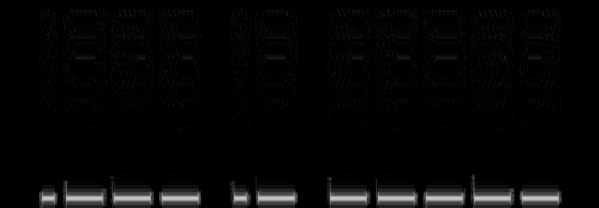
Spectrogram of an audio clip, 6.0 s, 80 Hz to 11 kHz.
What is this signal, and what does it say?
Morse code, heard as a keyed tone, about 10 wpm, 610 Hz. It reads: JA0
